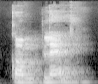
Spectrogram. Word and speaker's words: complet: for masculine we use complex T is not pronounced and for feminine we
